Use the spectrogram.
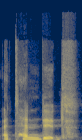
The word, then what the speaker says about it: attended: so attend it so here we pronounce the e so it makes an ie D sound attended okay attended okay whereas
